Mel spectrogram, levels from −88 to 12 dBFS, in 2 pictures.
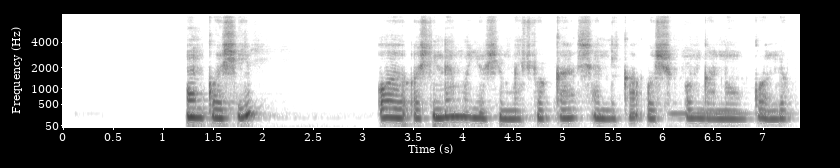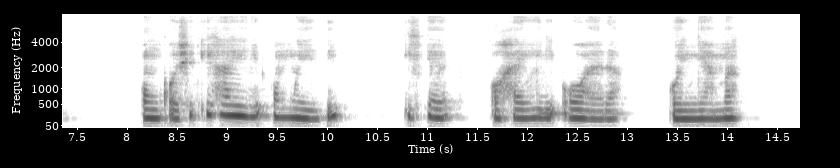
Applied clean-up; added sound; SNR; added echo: neural mask model DeepFilterNet 3.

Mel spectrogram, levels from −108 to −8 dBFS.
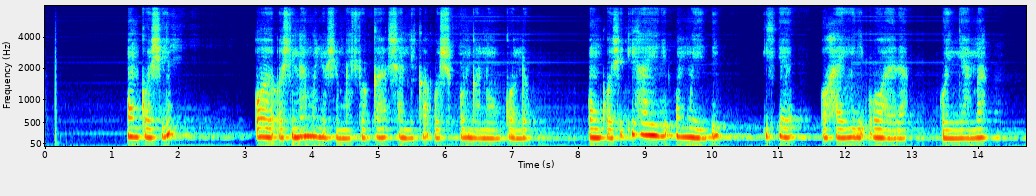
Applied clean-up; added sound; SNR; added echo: neural separator model SepFormer DNS4.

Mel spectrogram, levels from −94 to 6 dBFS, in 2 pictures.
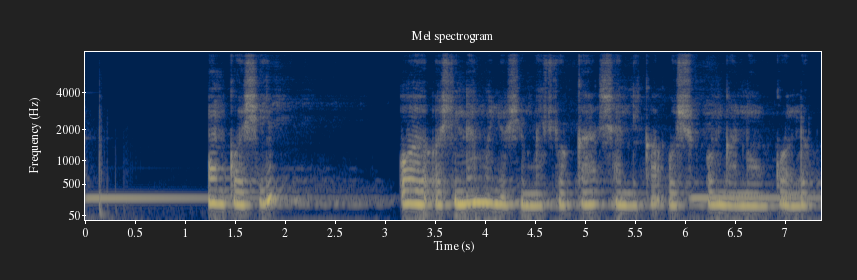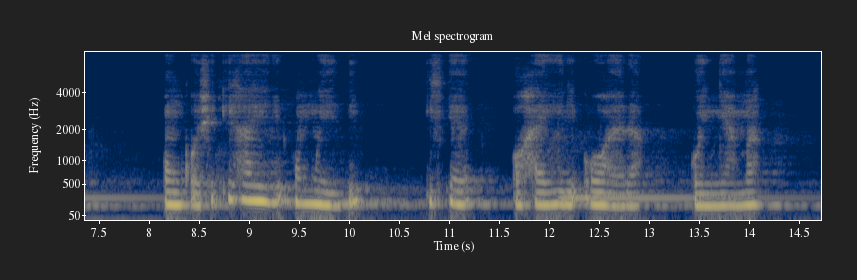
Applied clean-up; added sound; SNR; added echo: none; Keyboard (musical); 16 dB; reverberation time 1.2 s.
